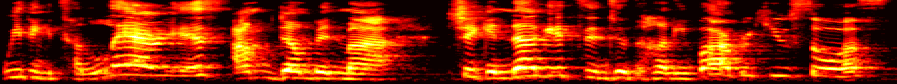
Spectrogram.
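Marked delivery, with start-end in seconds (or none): none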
